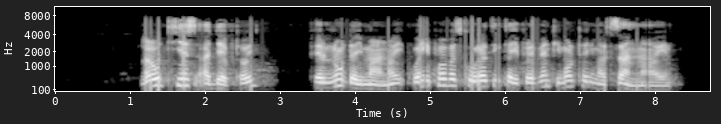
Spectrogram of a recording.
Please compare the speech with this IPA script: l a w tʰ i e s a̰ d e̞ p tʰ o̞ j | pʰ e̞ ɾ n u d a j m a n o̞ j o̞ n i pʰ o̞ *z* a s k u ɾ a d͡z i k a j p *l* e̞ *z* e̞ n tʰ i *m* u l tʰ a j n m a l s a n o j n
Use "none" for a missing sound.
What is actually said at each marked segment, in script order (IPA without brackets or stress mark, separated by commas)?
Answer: v, ɾ, v, m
